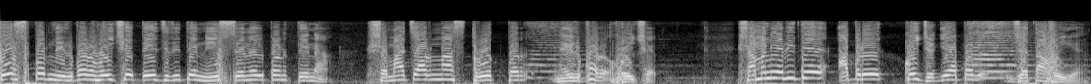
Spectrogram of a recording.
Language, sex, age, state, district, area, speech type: Gujarati, male, 45-60, Gujarat, Junagadh, urban, spontaneous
